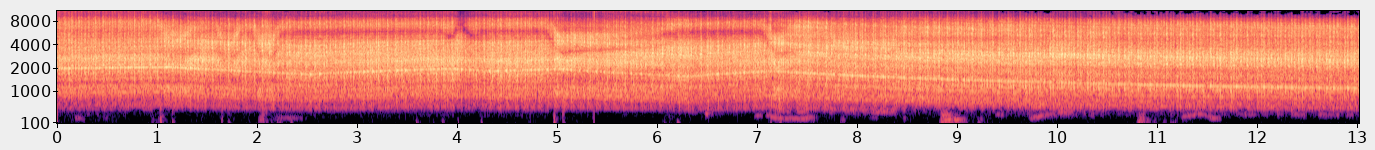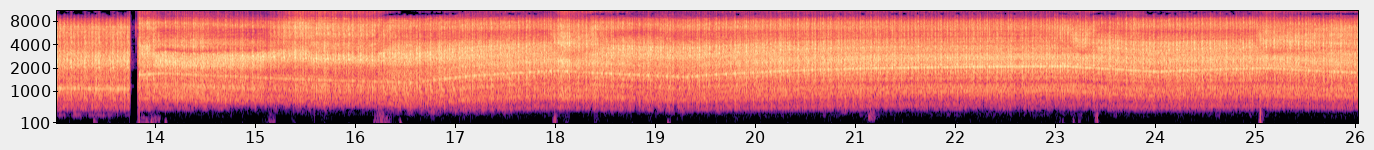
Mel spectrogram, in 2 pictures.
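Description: A tractor engine drones, rising and falling in pitch.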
